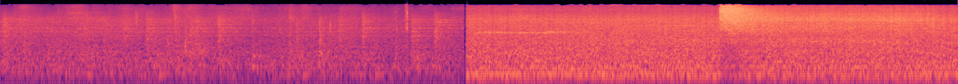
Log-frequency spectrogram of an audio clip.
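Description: Electric train standing at a station platform. After an abrupt cut the sound becomes a louder steady low hum, and about seven seconds in a short hiss of air as the doors close.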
